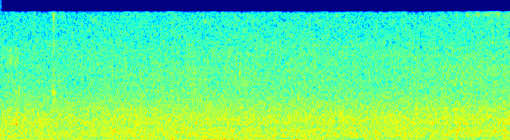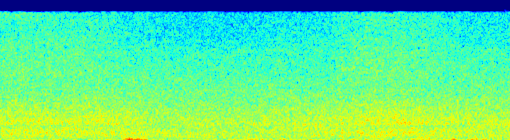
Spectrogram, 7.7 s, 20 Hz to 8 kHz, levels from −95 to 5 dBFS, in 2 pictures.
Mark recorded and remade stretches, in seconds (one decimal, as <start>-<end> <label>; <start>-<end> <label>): 0.0-6.2 remade; 6.2-6.8 recorded; 6.8-7.7 remade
